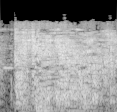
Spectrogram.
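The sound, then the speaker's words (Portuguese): A sudden loud crash as Robin trips and falls onto the cuckoo clock, with a burst of shattering and clattering that rings on for about a second, no voices. “Veja o que você fez, Robin! Você caiu em cima do nosso cuco!”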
